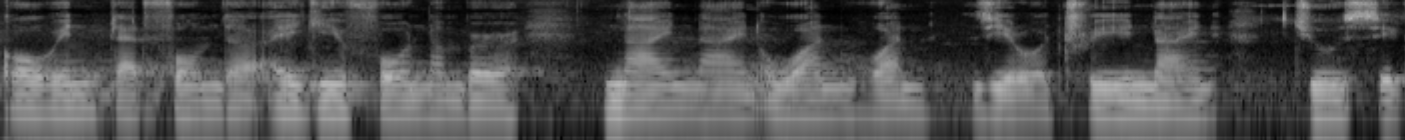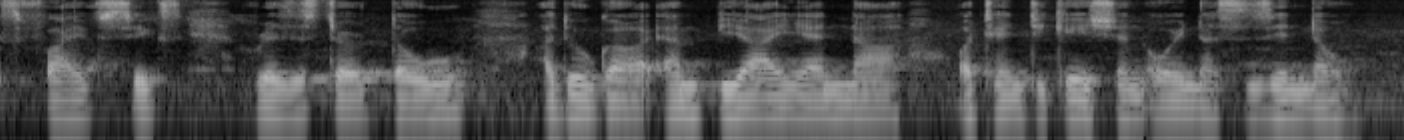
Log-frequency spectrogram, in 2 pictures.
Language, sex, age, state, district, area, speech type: Manipuri, male, 18-30, Manipur, Chandel, rural, read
